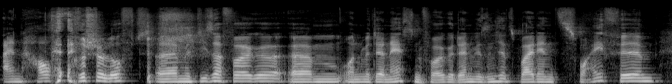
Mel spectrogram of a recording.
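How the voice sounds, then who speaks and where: Ein Podcast-Mann mit deutschem Akzent berichtet im Plauderton und mit vielen Pausen. Seine Stimmlage ist durchschnittlich. Er ordnet Fakten zu einem Film ein. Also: male voice, mid-range voice, steady tone, slight background noise. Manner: explains with many fillers, pauses and restarts. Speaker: podcast co-host. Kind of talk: casual film podcast chat.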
